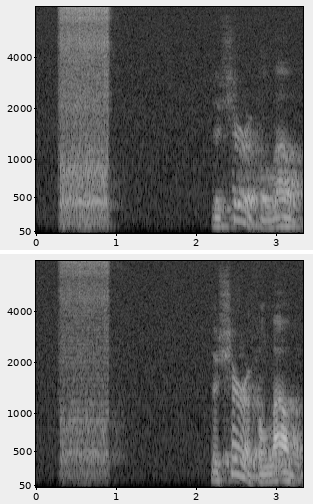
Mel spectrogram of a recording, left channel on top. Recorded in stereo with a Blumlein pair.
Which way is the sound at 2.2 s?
35° right.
